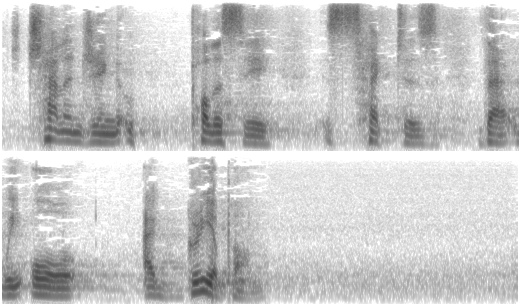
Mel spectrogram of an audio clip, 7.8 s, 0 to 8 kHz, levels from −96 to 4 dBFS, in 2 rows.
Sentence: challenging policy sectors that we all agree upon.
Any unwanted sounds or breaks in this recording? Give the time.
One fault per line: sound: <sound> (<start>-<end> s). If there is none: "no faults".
no faults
